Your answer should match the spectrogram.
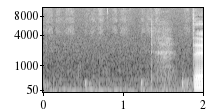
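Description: Dry-erase marker writing on a whiteboard: faint scratching strokes. A man's voice starts just before the end.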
